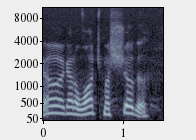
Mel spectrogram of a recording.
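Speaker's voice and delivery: fussy, prim voice. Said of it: "aunts that I can remember that would drink, like".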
